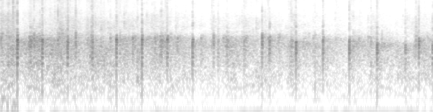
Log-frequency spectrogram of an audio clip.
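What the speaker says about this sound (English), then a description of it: "Give yourself a round of applause." Audience applause for a leadership speaker at a Nigerian event, a dense, steady wash of many hands clapping at moderate volume for the full stretch, with no voices.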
